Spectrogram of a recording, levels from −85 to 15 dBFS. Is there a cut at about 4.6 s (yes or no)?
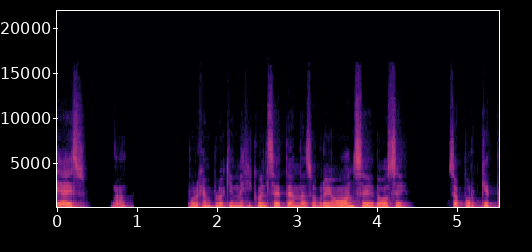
no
